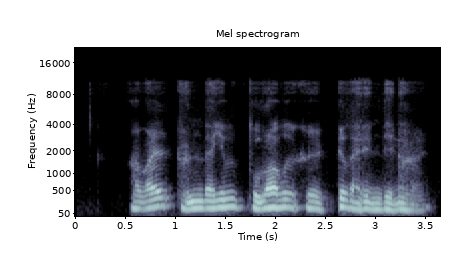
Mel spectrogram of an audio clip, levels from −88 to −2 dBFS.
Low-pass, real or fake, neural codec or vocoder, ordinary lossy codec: 10.8 kHz; fake; codec, 24 kHz, 1 kbps, SNAC; Opus, 24 kbps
